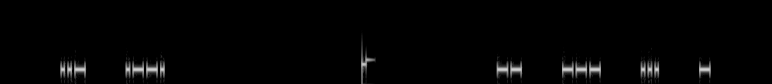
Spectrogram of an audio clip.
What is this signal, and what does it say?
Morse code, heard as a keyed tone, about 34 wpm, spaced as for 16 wpm, 700 Hz. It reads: UP MOST
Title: 4x Character Spacing - Top 100 Words - 35wpm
